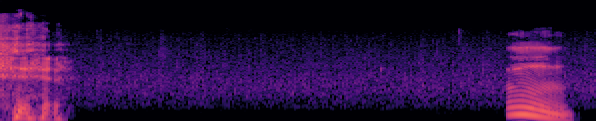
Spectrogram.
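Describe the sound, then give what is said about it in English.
A soft, steady patter of light rain in Cornwall fills the background, faint and continuous, with brief bursts of a person's voice at the start and end. “I think it's stopped raining now. Might be raining a bit lightly.”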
